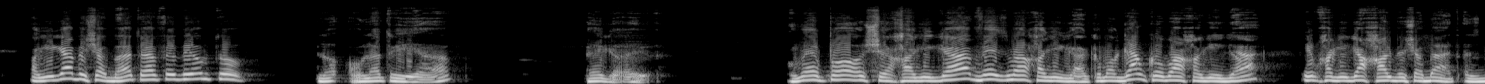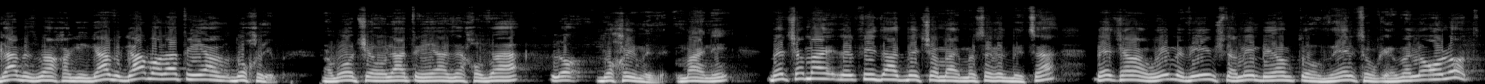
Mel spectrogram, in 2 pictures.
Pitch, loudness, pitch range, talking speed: 185 Hz, -16 LUFS, 160-220 Hz, 125 wpm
